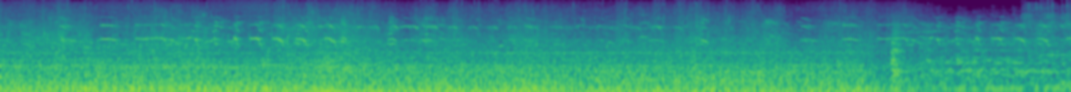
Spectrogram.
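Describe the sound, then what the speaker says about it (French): Gulls squawking and calling in repeated bursts around fishing trawlers returning to a Mediterranean quay in the Camargue, over a steady low boat engine drone, fading slightly near the end. "de leur nuée de mouettes"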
